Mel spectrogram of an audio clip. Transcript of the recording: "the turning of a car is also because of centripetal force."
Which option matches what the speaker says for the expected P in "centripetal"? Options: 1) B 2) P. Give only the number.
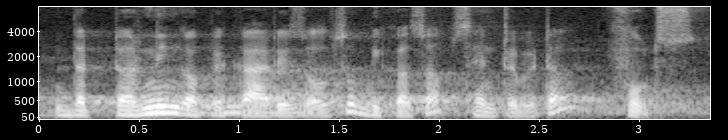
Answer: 1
